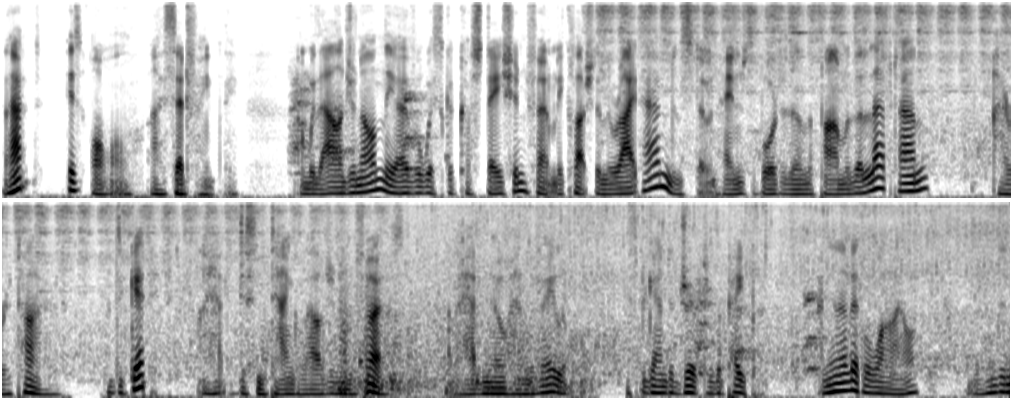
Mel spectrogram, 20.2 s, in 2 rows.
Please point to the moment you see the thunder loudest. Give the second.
14 s.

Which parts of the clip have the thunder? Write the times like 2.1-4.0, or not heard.
13.2-16.1.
